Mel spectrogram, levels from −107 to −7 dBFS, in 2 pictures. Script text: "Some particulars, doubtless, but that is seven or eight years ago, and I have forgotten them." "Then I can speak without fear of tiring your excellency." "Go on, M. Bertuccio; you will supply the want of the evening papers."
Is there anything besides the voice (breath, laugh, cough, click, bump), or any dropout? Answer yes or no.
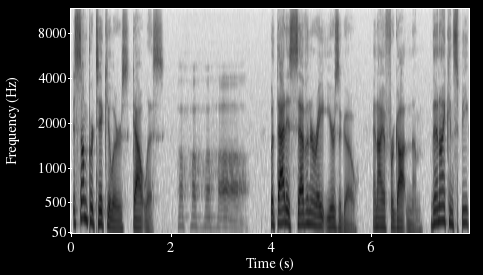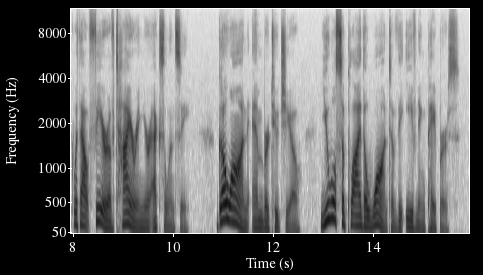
yes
